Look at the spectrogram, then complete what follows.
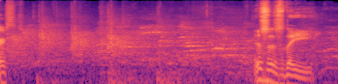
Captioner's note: crowd members talking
